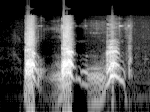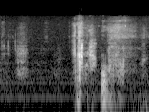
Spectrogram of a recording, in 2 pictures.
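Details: Whippet giving three loud, ringing barks about a second apart, the third drawn out and falling in pitch, then a lull with faint sounds and two more short barks near the end.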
